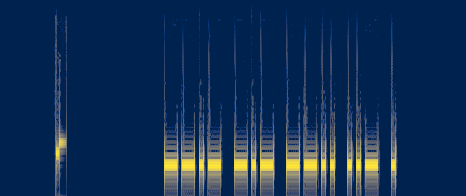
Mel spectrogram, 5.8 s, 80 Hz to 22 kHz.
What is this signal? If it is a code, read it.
Morse code, heard as a keyed tone, about 22 wpm, 700 Hz. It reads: QKZUE
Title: Code Groups - 5 Letters - 22wpm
